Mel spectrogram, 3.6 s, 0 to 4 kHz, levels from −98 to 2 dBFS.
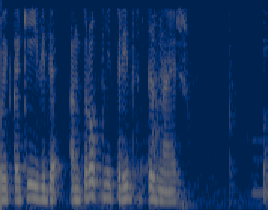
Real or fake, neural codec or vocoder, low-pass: real; none; 3.6 kHz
